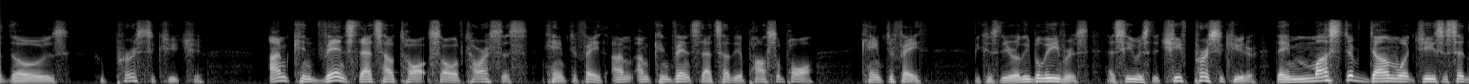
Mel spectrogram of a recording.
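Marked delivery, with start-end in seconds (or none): none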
